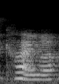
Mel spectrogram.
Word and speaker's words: Kaima: ] raid but yes it is kyma for anybody curious i feel did you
